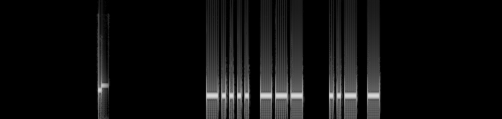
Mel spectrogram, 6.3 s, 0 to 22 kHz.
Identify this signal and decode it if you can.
Morse code, heard as a keyed tone, about 25 wpm, 700 Hz. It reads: 6O UT
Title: Winter Field Day Exchanges Encore 25wpm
